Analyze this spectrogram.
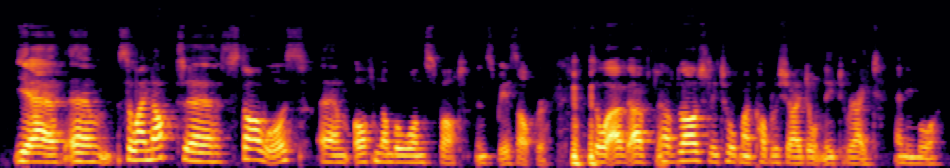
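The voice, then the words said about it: Irish accent. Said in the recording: “the Irish accent”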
